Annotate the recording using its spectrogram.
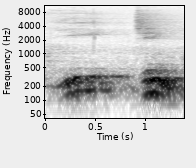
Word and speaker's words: I Ching: Their performance selection is I Ching, pronounced Yi Jing, okay, by Duane Rice.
